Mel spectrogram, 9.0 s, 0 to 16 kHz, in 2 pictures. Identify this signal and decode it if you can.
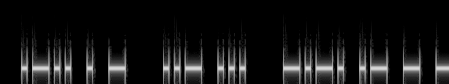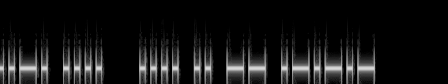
Morse code, heard as a keyed tone, about 22 wpm, 700 Hz. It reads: LET US CATCH HIM.
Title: Sentences from Top 1500 Words 22wpm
